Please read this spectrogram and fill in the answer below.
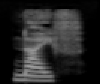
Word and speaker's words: knife: Knife. The K is silent.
